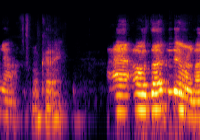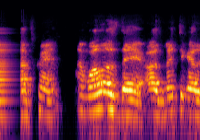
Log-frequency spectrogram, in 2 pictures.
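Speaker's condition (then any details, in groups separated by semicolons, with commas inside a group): Cerebral palsy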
